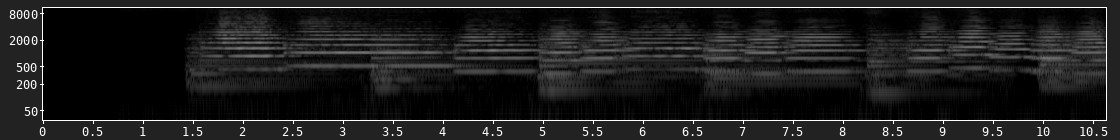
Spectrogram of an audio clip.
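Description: Trumpet playing a slow melody of long held notes, coming in about a second and a half in after silence.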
